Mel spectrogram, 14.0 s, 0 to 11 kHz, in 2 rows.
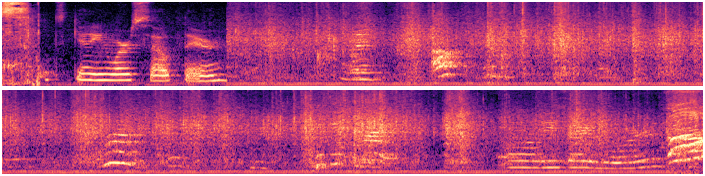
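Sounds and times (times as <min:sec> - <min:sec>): plastic bag crinkling: 0:02.2 - 0:14.0.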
